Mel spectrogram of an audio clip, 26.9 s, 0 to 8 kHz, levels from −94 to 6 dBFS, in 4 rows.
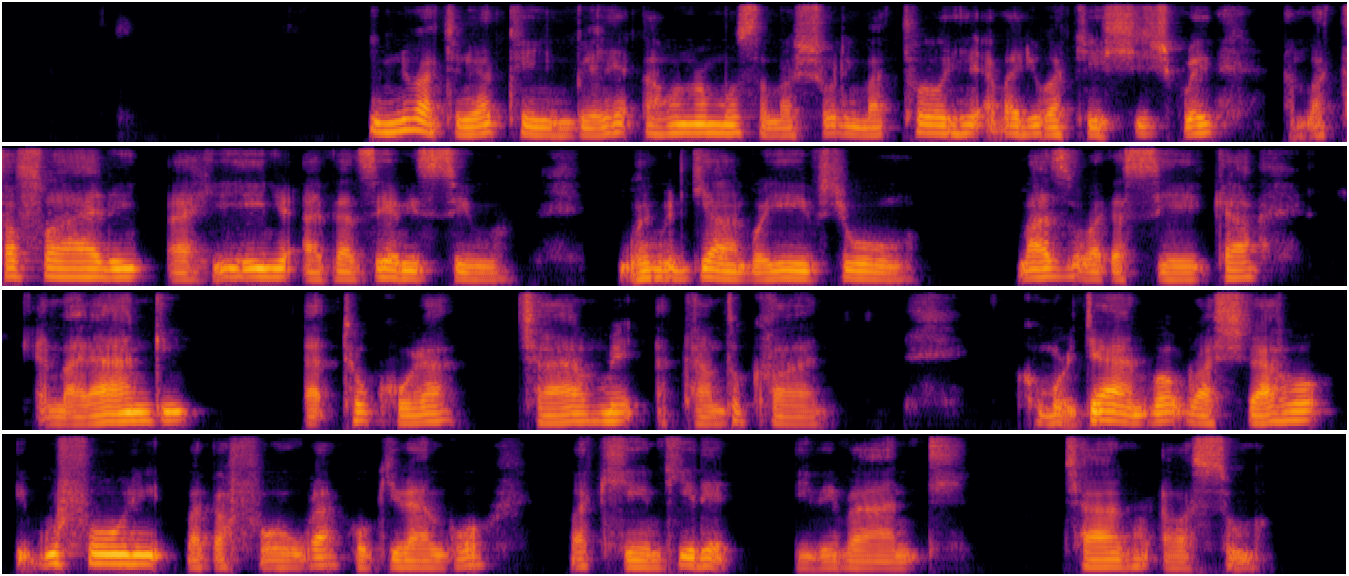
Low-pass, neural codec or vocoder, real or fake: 7.2 kHz; codec, 24 kHz, 0.9 kbps, WavTokenizer, small release; fake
